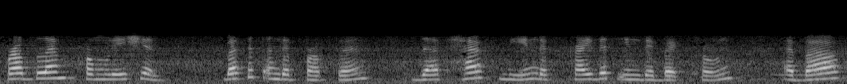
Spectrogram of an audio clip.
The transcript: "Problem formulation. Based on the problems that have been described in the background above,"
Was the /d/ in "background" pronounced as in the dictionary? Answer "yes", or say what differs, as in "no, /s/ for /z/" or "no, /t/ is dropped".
no, /d/ is dropped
